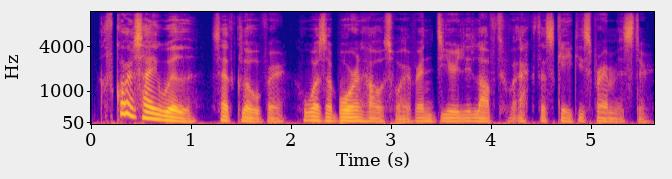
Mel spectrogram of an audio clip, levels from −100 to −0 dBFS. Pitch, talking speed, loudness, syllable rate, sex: 105 Hz, 215 wpm, -20 LUFS, 6.0 syllables/s, male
